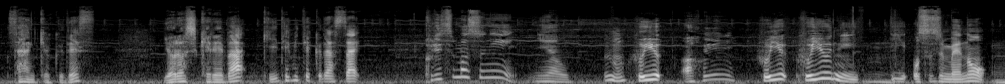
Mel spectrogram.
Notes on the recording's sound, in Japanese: パーキング収録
